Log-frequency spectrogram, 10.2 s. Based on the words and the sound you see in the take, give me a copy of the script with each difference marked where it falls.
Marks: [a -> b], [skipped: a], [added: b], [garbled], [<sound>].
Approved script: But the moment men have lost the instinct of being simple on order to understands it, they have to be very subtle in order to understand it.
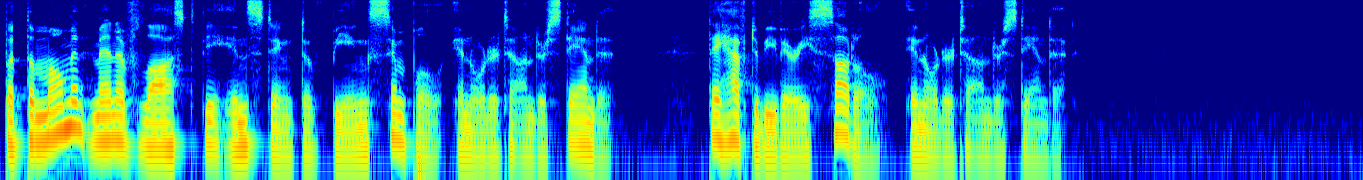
But the moment men have lost the instinct of being simple [on -> in] order to [understands -> understand] it, they have to be very subtle in order to understand it.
